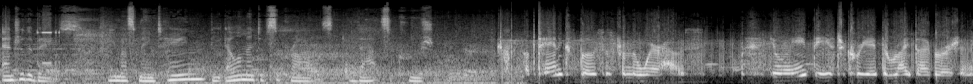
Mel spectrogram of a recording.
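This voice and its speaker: A woman's voice: low-pitched, moderate pace, over loud music, close to an everyday voice, poor audio. A woman playing a businesslike, dry-witted mission controller briefing an agent in a video game cutscene. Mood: brisk, businesslike. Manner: businesslike, clipped, wry.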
